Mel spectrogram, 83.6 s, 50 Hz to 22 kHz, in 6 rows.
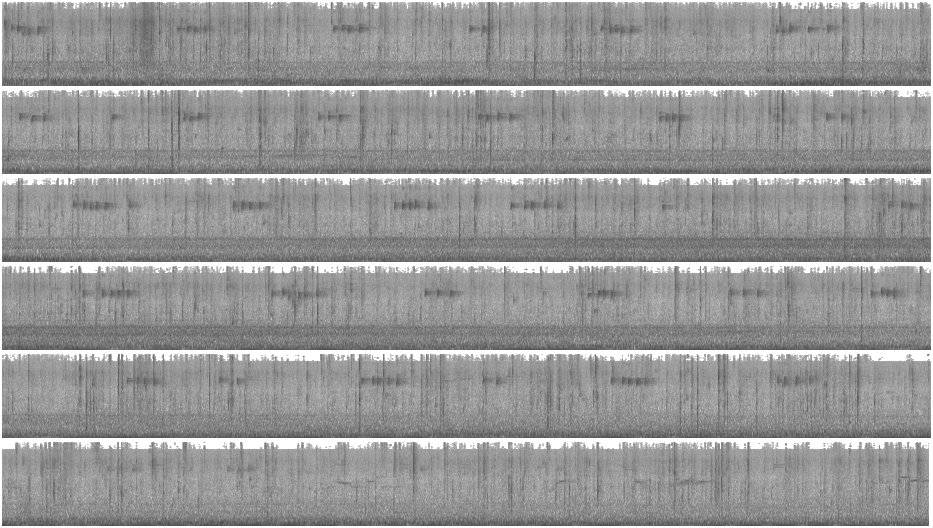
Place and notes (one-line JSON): {"title": "Porte-Joie, France - Soft rain", "date": "2016-09-20 17:00:00", "description": "A soft rain is falling onto the trees, on the quiet Seine river bank.", "latitude": "49.24", "longitude": "1.25", "altitude": "10", "timezone": "Europe/Paris"}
